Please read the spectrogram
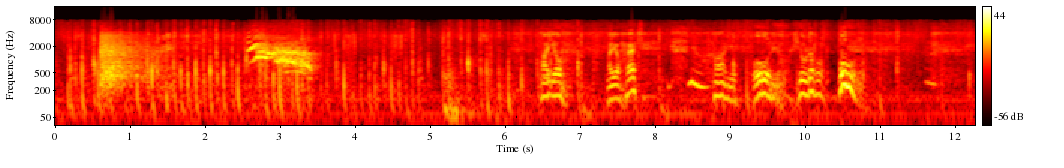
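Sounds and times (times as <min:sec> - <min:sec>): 
galloping horse hoofbeats: 0:00.0 - 0:12.2
gunshot-like crack: 0:00.6 - 0:01.7
horse whinnying: 0:02.5 - 0:03.5
speech: 0:06.5 - 0:10.9.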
